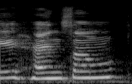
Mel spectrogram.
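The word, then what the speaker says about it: handsome: तो आप लोग इस चीज को ध्यान रखिएगा कि जिस भी वर्ड में HWGND के बाद हो तो वहां पर डी साइलेंट रहता है, डी का उसका कोई उच्चारण नहीं होता।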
